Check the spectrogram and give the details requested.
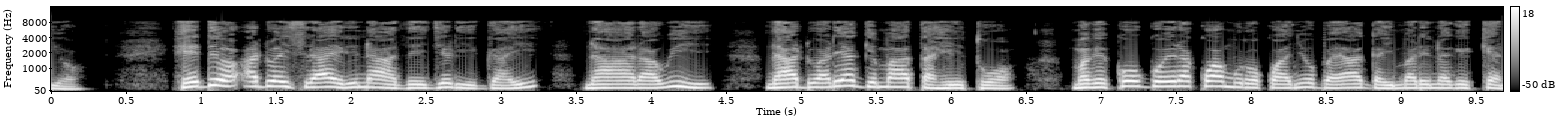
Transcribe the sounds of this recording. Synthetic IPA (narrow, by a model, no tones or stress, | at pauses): ɔ | heːdeɔʔadoaisiɾaɛɾinaːðed͡ʑeɾiɡai | naːɾawi | naːdoaɾeaɡemaːtaɦetwɔ | maɣekoːɡoeɾakwamoɾwɔkwaɲoːbajaɡaimaɾenaɣekɛ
